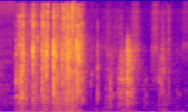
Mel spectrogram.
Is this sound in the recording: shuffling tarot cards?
yes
